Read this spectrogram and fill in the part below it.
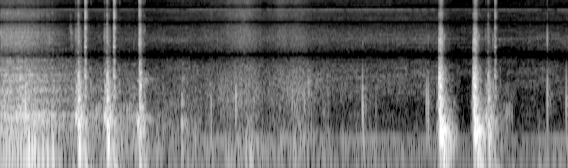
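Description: A car door opens and shuts with a thud.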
